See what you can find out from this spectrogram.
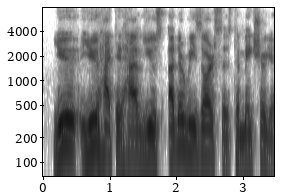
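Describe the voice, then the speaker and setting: In a French Canadian accent, a man talks at a moderate pace with a medium pitch, ordinary pitch variation and a dark, mellow tone, on a very clean recording with a silent background. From French-speaking Ontario, Canada. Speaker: quilting demonstrator. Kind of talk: casual chat.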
